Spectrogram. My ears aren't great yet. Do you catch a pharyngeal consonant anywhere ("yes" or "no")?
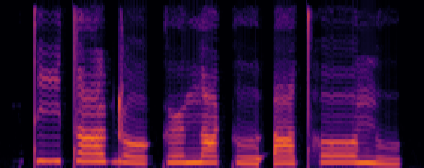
no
